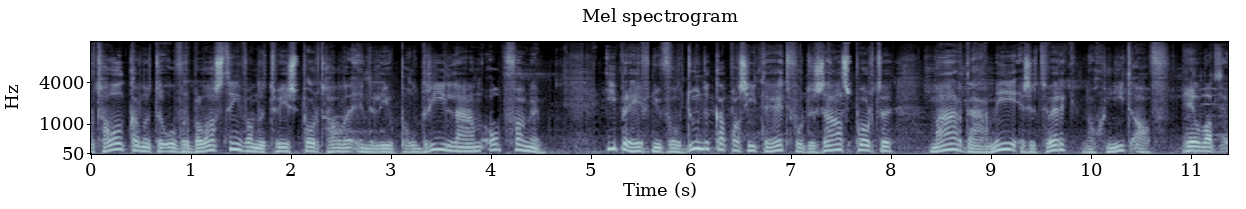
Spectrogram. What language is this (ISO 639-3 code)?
nld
